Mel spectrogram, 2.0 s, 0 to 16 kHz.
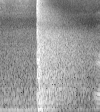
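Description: Pickup truck hood slammed shut: one sharp bang about three-quarters of a second in that rings out and fades over about a second. A steady low hum from the idling 6.0-litre V8 runs under it.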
